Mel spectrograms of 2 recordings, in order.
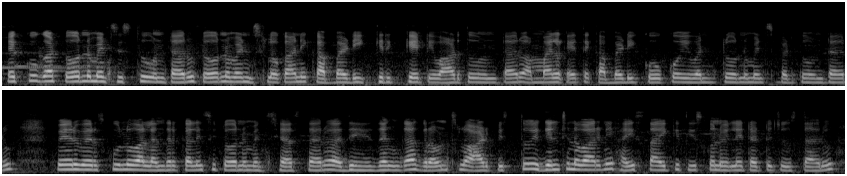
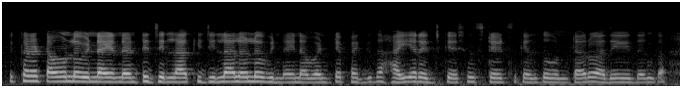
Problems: constant background noise, background conversations at intervals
